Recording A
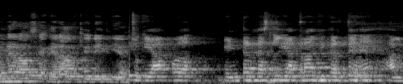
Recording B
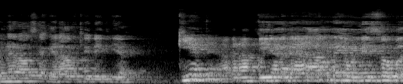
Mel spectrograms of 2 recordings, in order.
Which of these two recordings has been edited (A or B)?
A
